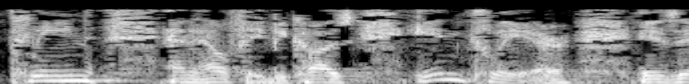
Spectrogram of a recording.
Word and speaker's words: Xlear: So I introduced to you something called Clear. X-L-E-A-R, pronounced clear, but spelled with an X.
